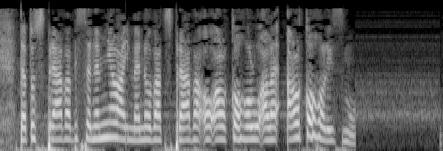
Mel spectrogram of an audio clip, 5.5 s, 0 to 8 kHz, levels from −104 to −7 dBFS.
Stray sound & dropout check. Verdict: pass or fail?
pass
